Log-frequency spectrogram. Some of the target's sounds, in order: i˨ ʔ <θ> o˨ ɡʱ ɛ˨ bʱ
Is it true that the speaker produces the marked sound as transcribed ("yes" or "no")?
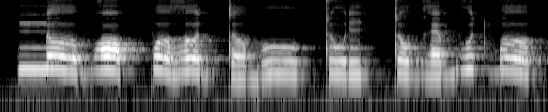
no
